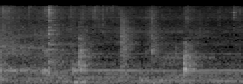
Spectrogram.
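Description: Near silence with a few faint ticks and clicks: a kitchen knife cutting through raw pork belly ribs and touching the end-grain wooden cutting board, the clearest click near the end.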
